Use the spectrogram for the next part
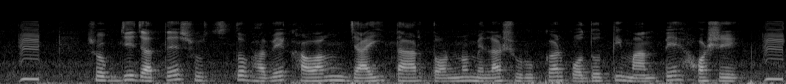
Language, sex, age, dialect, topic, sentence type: Bengali, female, 18-24, Rajbangshi, agriculture, statement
